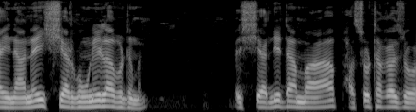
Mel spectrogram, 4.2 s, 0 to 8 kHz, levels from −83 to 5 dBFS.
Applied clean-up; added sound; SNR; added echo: none; none; none; none.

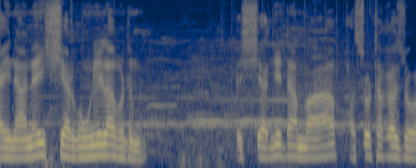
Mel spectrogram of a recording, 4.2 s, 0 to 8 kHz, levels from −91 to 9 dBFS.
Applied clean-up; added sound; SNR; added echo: none; Crowd; 14 dB; none.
